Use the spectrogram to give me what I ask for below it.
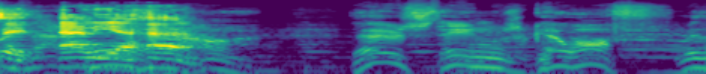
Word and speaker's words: Aliahan: So that's how you pronounce it, Aliahan.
